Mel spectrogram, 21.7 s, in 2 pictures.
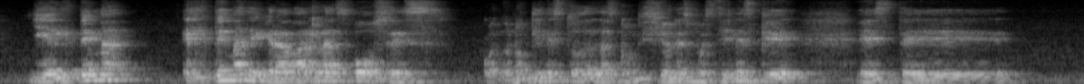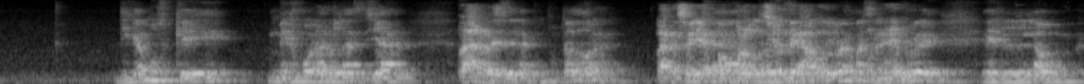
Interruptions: present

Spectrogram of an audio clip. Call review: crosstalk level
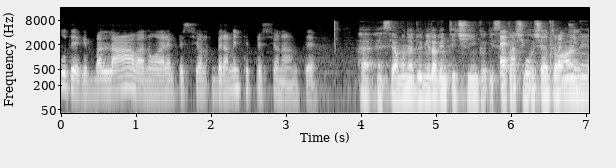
present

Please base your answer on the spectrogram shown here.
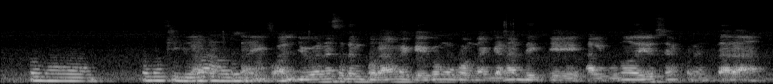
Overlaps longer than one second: present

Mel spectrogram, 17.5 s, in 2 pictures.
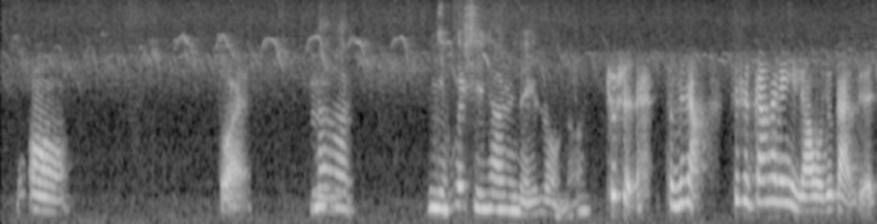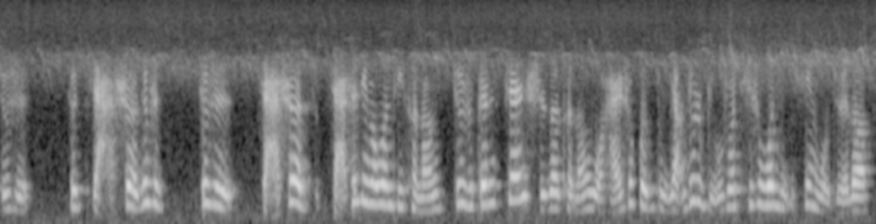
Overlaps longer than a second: none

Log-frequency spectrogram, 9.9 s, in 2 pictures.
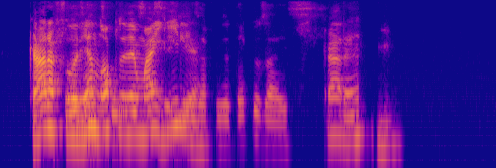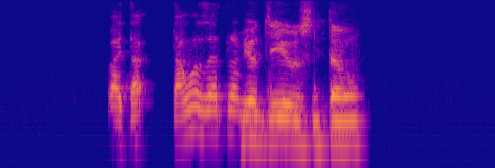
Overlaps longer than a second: present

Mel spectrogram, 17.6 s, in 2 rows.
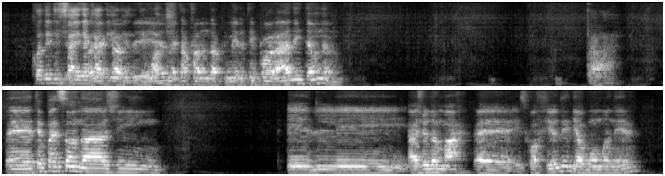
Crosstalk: present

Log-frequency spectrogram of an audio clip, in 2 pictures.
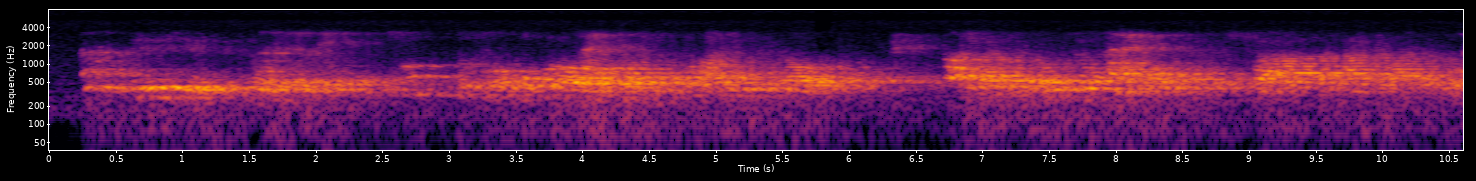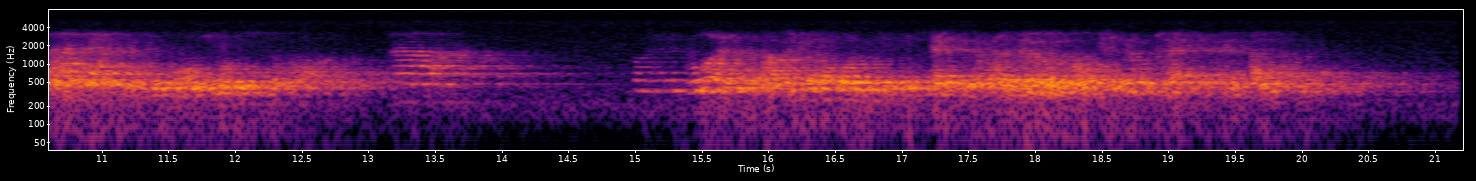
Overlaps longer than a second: none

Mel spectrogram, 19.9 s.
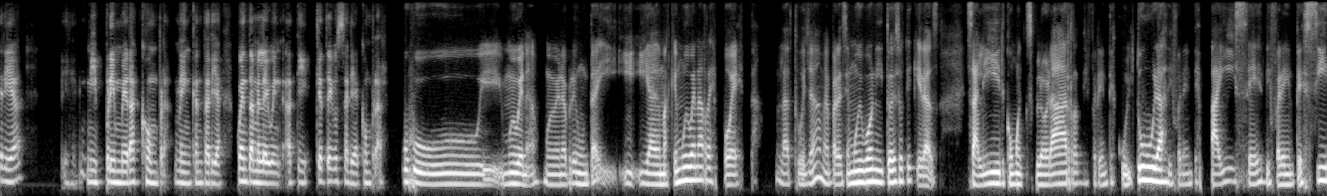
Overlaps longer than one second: none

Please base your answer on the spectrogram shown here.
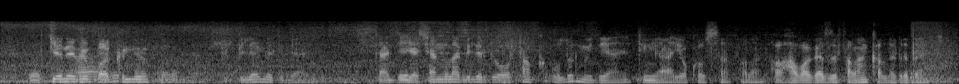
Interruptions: present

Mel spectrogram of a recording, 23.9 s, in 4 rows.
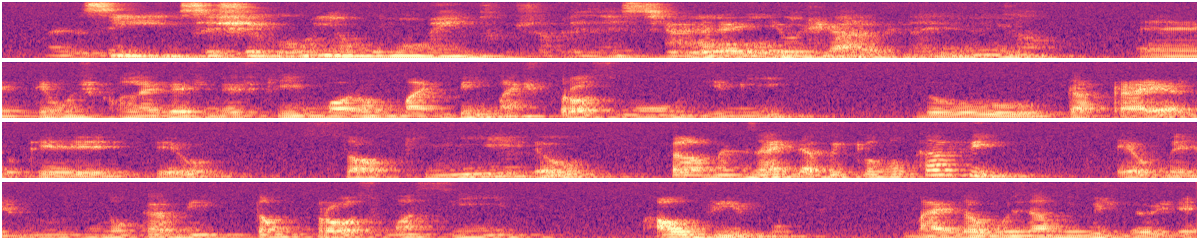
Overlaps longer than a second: present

